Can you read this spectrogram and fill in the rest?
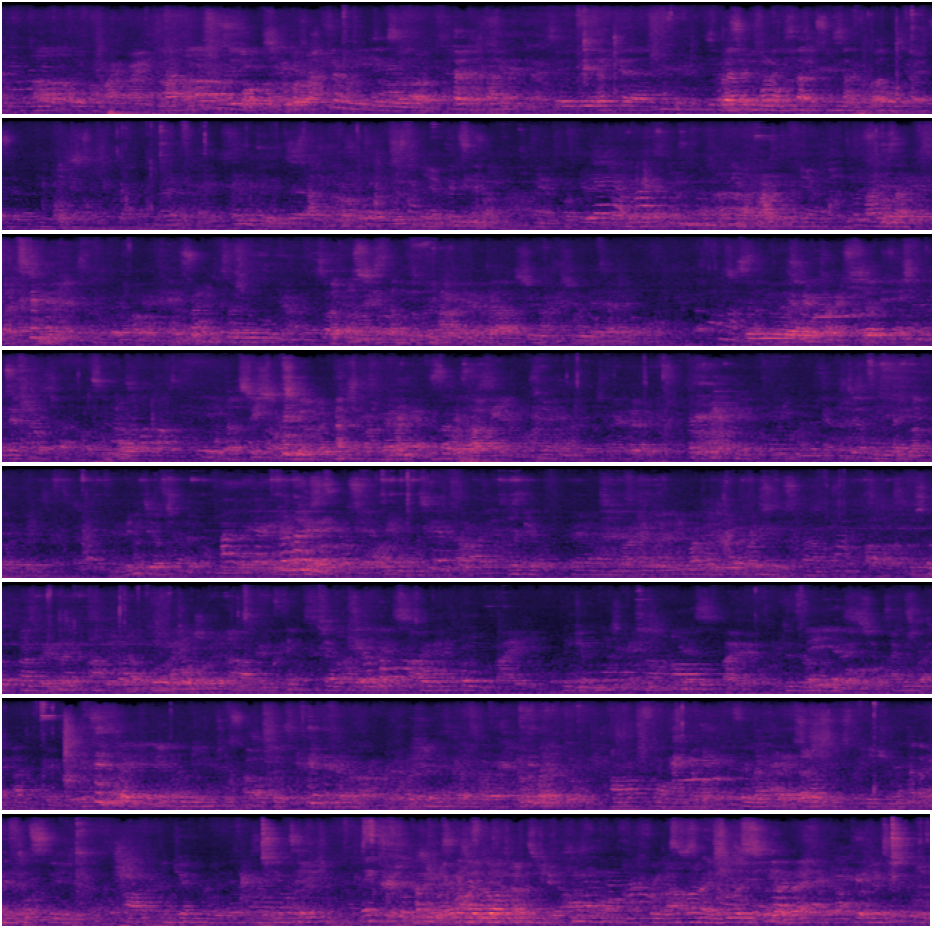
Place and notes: tokyo, shugoarts gallery, opening
opening crowd at loft based gallery shugoarts - here at an exhibition of artist Jun Yang
international city scapes - social ambiences and topographic field recordings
